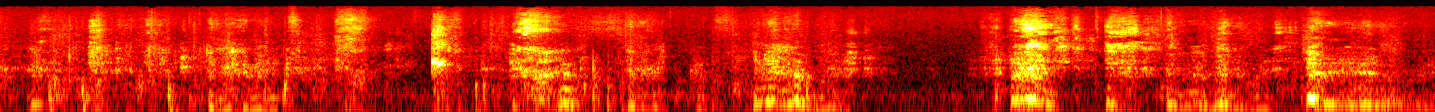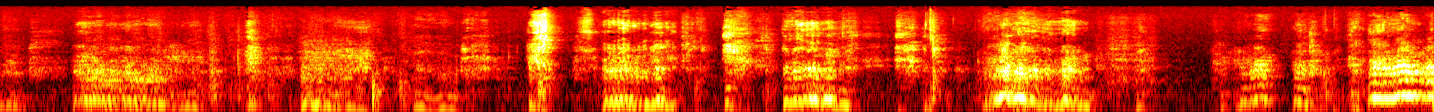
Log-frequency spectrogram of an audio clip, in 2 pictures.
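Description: Small dog growling in irregular bursts while rolling and rubbing itself over the carpet, in a post-bath frenzy, with scuffing against the carpet between growls. There is a short lull about a third of the way in.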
